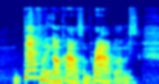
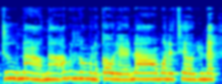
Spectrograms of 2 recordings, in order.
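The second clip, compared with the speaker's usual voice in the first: mock flustered Tony; 2 semitones higher, faster than usual. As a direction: gabble it out quick, wriggling out of it. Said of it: "Tony like".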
